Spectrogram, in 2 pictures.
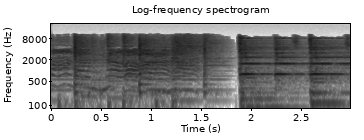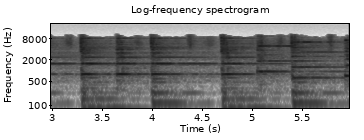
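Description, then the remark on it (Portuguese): After a brief jangling flourish, a bell rings out in steady, evenly spaced strikes, about seven in all, each loud and ringing on before the next. No one speaks. “O sino bateu, a canção nos revela que Cristo nasceu.”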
